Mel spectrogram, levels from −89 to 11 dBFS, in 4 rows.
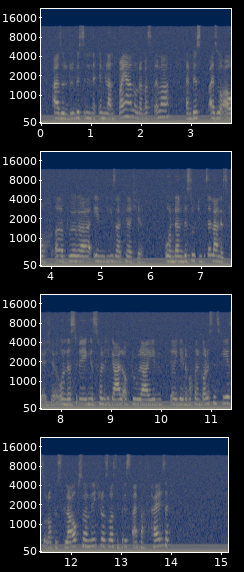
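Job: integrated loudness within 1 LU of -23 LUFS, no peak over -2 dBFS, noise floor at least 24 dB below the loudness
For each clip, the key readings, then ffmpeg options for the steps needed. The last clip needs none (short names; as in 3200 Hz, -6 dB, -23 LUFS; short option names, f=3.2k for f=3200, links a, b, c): hum 50 Hz; harmonics up to 250 Hz; hum level -32 dBFS; noise floor -34 dBFS; noise floor target -56 dBFS; loudness -31.5 LUFS; peak -14.5 dBFS; loudness target -23.0 LUFS
-> -af "bandreject=f=50:t=h:w=4,bandreject=f=100:t=h:w=4,bandreject=f=150:t=h:w=4,bandreject=f=200:t=h:w=4,bandreject=f=250:t=h:w=4"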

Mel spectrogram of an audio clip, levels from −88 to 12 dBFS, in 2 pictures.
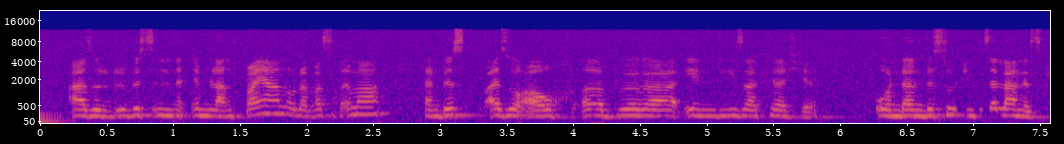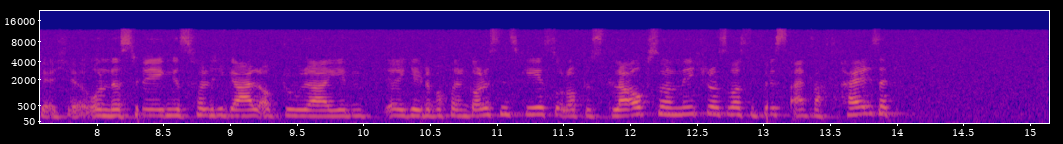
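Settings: hum none; noise floor -47 dBFS; noise floor target -57 dBFS
-> -af "afftdn=nr=10:nf=-47"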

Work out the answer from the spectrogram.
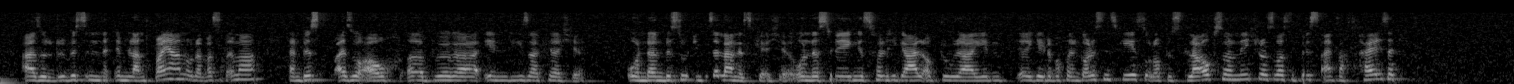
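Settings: noise floor -54 dBFS; noise floor target -57 dBFS
-> -af "afftdn=nr=6:nf=-54"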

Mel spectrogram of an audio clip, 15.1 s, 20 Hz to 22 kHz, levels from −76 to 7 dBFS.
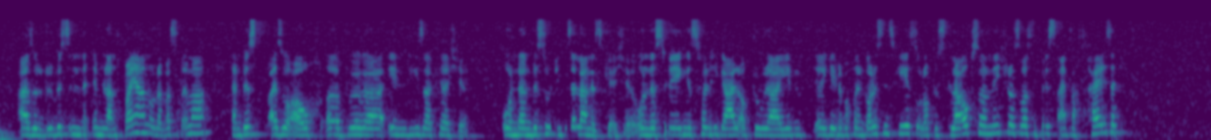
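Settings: noise floor -57 dBFS; loudness -32.5 LUFS; peak -16.0 dBFS; loudness target -23.0 LUFS
-> -af "volume=9.5dB"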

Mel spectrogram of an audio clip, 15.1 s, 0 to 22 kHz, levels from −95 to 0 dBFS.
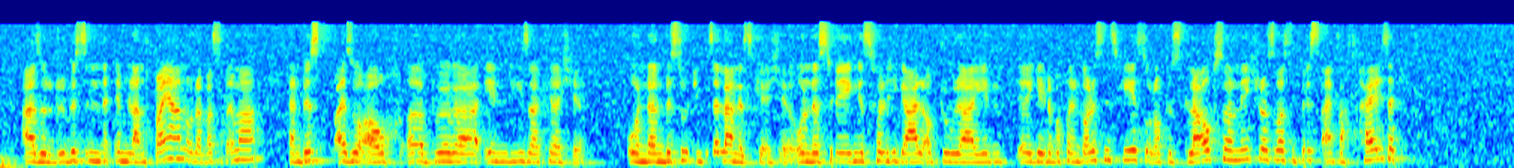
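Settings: loudness -23.0 LUFS; peak -6.5 dBFS; noise floor -48 dBFS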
